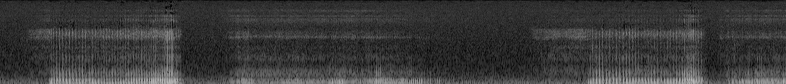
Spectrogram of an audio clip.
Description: My white boxer sleeping and snoring after a long day.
